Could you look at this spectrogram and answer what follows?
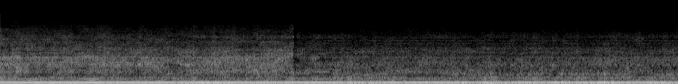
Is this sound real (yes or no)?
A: no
